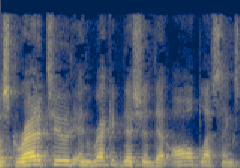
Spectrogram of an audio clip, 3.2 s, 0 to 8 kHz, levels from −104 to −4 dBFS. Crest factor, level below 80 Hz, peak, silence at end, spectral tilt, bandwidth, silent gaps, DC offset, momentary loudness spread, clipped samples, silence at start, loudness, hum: 20 dB; -76 dBFS; -6 dBFS; 0.05 s; -5.5 dB/octave; 7.6 kHz; none; under 0.1%; 12 LU; under 0.1%; 0 s; -25 LUFS; none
